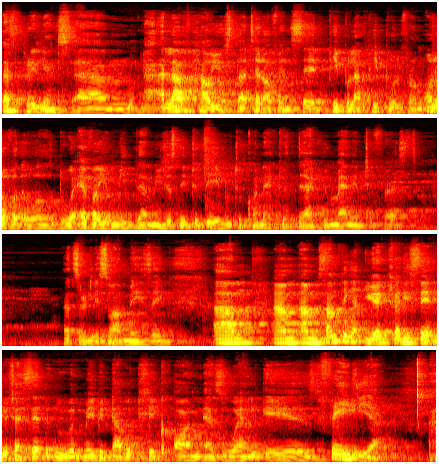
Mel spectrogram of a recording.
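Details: Adult male speaker; typical speech.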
